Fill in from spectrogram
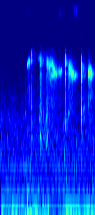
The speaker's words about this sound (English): Like chirping, like almost like a cricket doing the violin thing with its legs.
